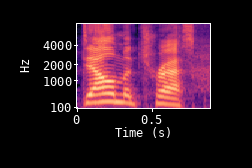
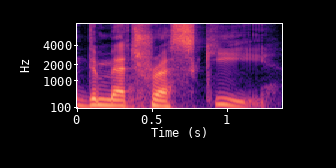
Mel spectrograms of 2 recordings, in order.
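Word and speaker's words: Dimitrescu: are are 100 well it's actually dimetreski it's like well it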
